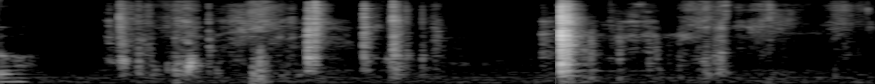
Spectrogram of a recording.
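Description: Paper being handled and shifted around a paper trimmer and cutting mat: soft rustles and light taps, with one sharp click about three quarters of the way through.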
